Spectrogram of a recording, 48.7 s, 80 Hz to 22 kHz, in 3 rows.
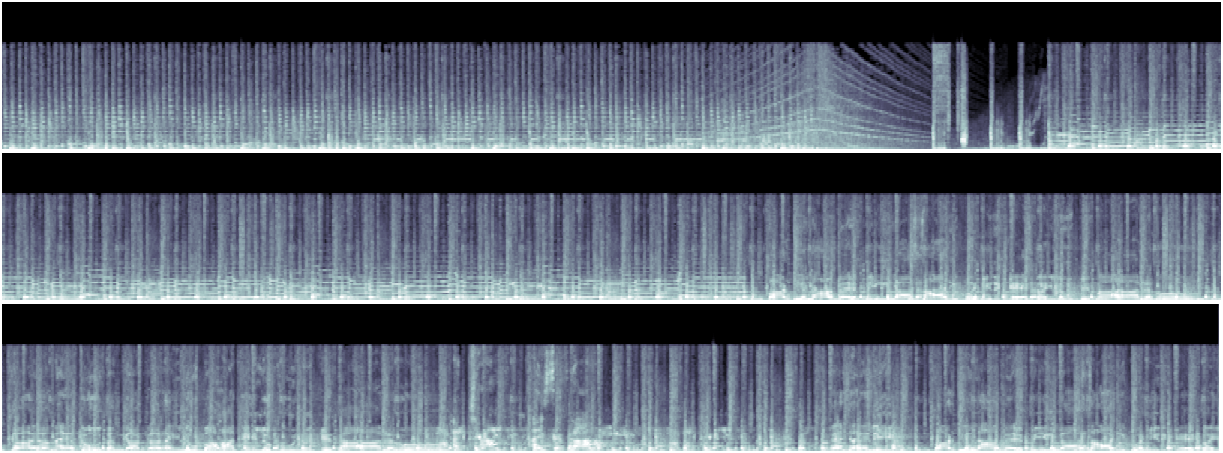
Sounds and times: Music: 0:00.0 - 0:48.7
Outside, urban or manmade: 0:00.0 - 0:48.7.

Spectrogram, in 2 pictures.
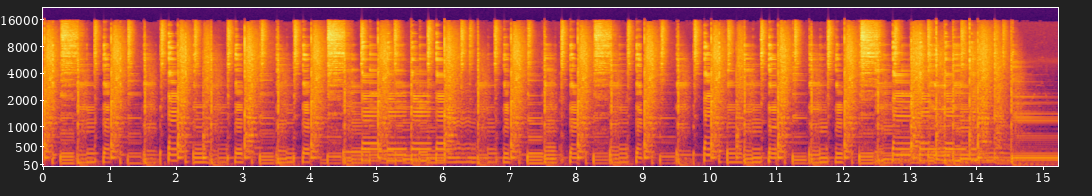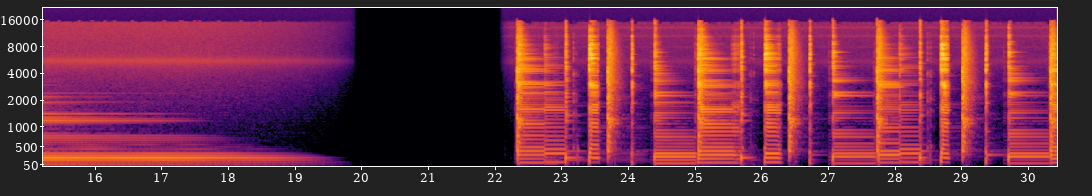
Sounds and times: Electric guitar: 0:00.0 - 0:19.0
Strum: 0:00.0 - 0:19.3.

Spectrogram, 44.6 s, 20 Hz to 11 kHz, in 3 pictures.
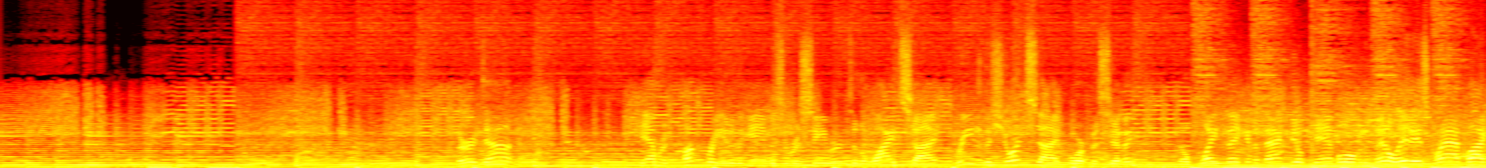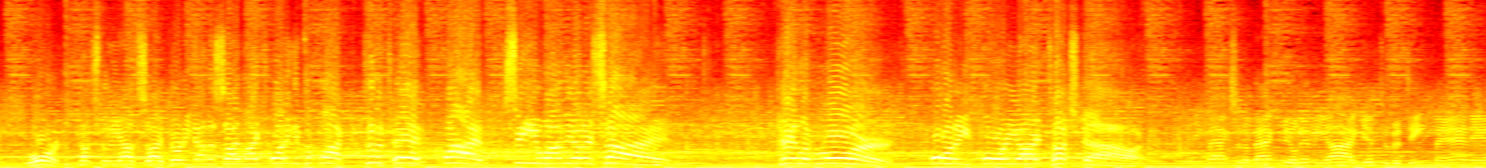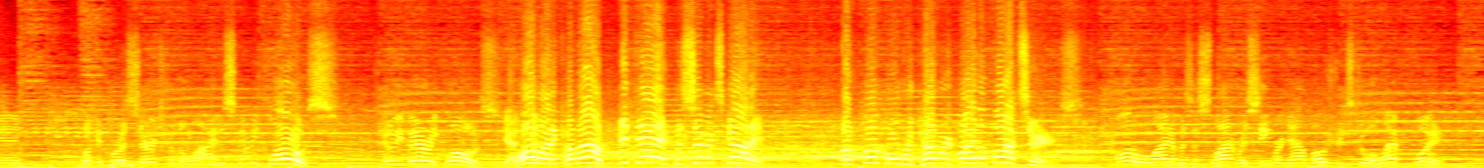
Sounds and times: Music: 0:00.0 - 0:44.5
Speech: 0:04.6 - 0:05.2, 0:06.4 - 0:21.6, 0:22.6 - 0:26.3, 0:27.0 - 0:29.9, 0:30.6 - 0:37.4, 0:38.2 - 0:44.2.

